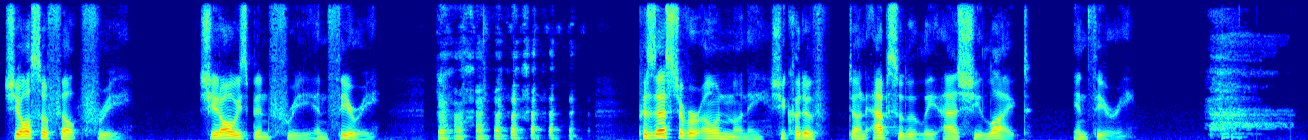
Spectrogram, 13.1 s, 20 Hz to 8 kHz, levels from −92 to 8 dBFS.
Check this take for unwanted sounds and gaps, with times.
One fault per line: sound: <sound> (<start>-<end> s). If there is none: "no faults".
sound: laugh (4.4-5.9 s)
sound: sigh (12.0-13.0 s)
